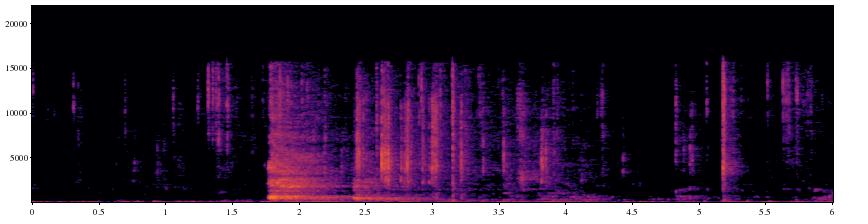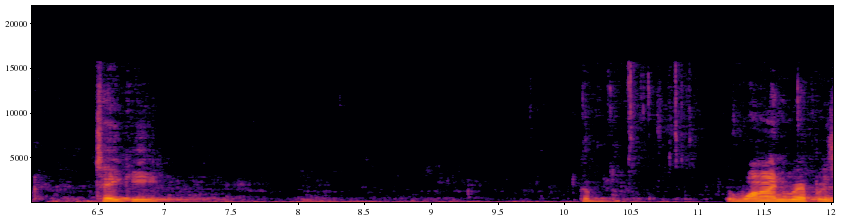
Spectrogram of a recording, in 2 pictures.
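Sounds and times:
plastic packaging crinkling: 2.3s - 5.9s.

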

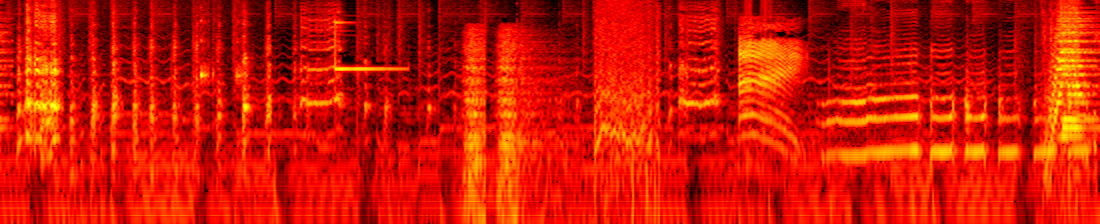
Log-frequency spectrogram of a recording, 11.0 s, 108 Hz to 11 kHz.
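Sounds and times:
chicken clucking: 0.0s - 4.4s, 5.6s - 7.3s, 8.2s - 10.6s
background music: 0.0s - 11.0s.

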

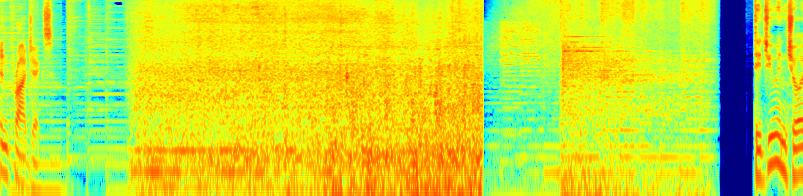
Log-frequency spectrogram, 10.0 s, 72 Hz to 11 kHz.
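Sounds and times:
music: 0.0s - 3.3s, 6.0s - 9.0s.

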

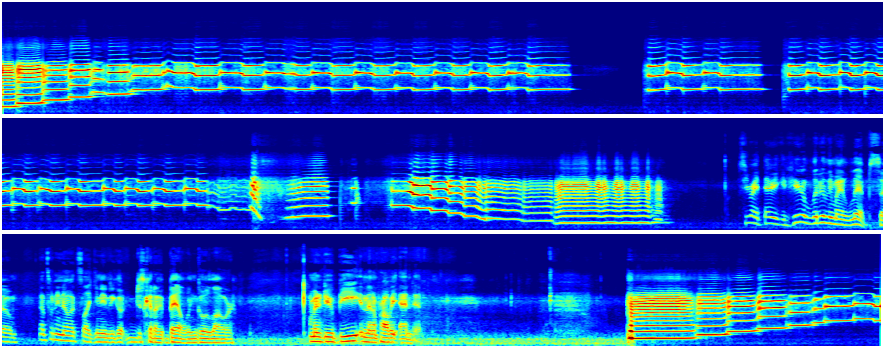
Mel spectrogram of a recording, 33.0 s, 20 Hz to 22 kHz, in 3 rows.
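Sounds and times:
trumpet playing lip slurs: 0.0s - 7.2s, 8.0s - 19.4s, 27.4s - 33.0s
player breathing: 25.0s - 25.8s, 27.3s - 29.7s.

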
